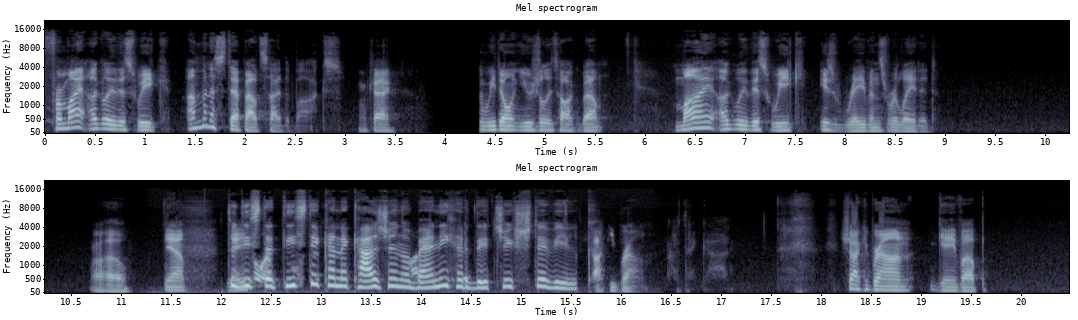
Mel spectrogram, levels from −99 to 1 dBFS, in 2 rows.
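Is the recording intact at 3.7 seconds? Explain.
No. At 3.67 to 3.71 s there's a short concealed packet loss. About 20 ms never reached the decoder in time, so the receiver patched the gap by extending the previous sound, which leaves a brief smear or wobble. Right after, from 3.73 to 4.36 s, the sound stretches into a fading buzz or hiss, then drops to about half a second of silence before coming back with that stretch gone. That's likely a long network dropout.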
